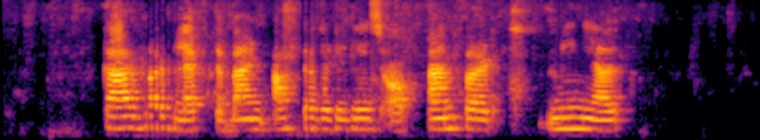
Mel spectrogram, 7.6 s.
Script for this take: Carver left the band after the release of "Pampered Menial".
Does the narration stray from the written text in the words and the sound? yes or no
no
